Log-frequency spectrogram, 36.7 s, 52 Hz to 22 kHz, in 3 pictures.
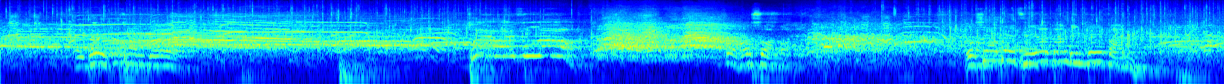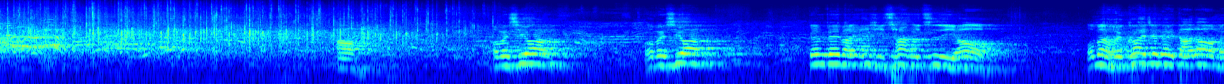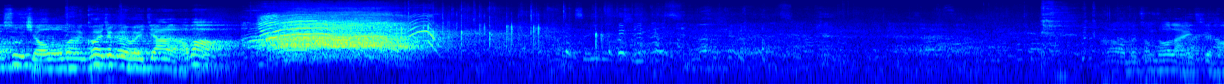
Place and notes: Student activism, Rock Band songs for the student activism, Students and the public to participate live recordings, People and students occupied the Legislative Yuan
Zoom H6+ Rode NT4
